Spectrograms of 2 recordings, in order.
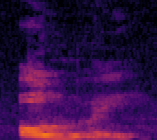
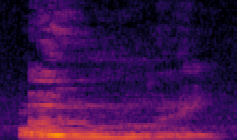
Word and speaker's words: only: So only is round. It's not only, it's only.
